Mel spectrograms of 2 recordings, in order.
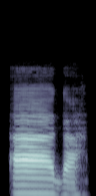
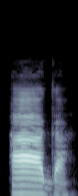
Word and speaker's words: aga: The stress falls on the first syllable. So, I'm going to write the stress mark on top of the first a. Here we go. So, we say aga. aga Notice that the stressed syllable sounds longer than the unstressed syllable. So, since a is our stressed syllable here, It sounds longer than the second a.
